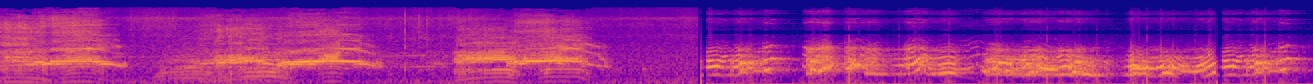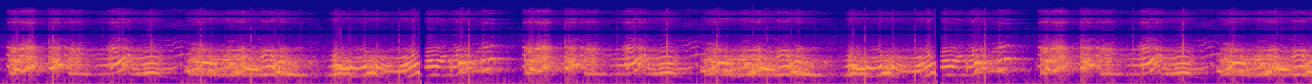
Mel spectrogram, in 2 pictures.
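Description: Swan cygnets calling in short, separate, repeated calls. About five seconds in, the sound cuts abruptly to a dense, unbroken chorus of animal calls that runs on.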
